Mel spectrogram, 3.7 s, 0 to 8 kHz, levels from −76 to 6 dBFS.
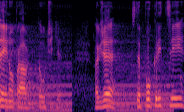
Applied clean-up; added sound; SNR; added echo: none; Printer; 10 dB; none.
